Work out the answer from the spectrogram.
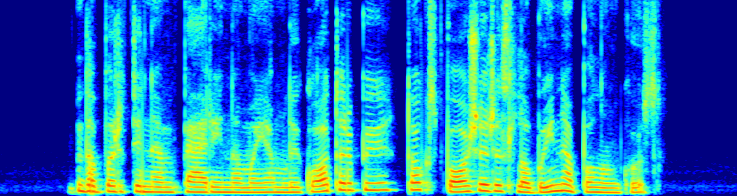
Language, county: Lithuanian, Kaunas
